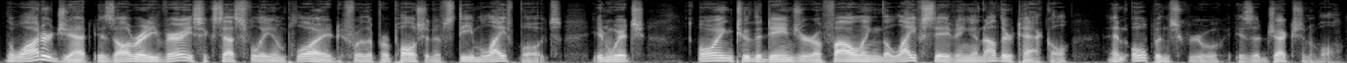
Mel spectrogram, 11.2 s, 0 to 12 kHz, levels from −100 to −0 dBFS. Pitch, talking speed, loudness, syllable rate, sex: 100 Hz, 175 wpm, -19 LUFS, 5.6 syllables/s, male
